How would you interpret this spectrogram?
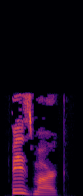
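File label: "bismarck", British English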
